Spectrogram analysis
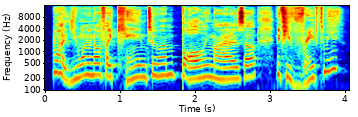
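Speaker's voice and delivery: high, loud furious mockery; pissed off. Fang snaps back at the accusation, high and loud in rage. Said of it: "She's really pissed off now".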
